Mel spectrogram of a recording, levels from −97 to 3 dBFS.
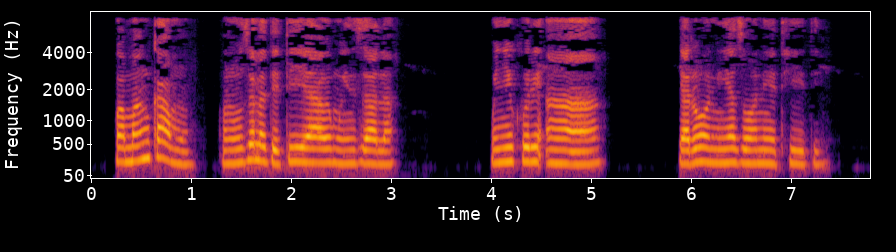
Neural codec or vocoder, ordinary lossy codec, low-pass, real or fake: none; MP3, 32 kbps; 7.2 kHz; real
